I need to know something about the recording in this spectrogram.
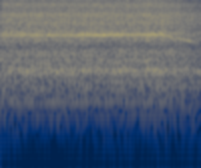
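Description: Food processor motor running steadily as it purees steamed cauliflower with olive oil, a whine over an even whirr. Near the end the whine falls in pitch as the motor starts to wind down.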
